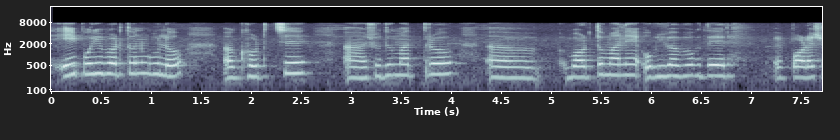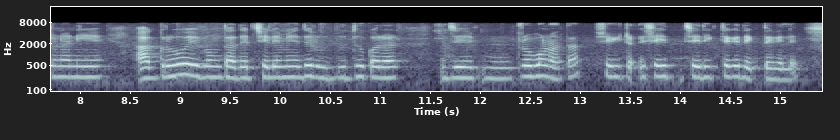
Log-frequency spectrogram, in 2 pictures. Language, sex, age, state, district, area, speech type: Bengali, female, 60+, West Bengal, Purulia, urban, spontaneous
